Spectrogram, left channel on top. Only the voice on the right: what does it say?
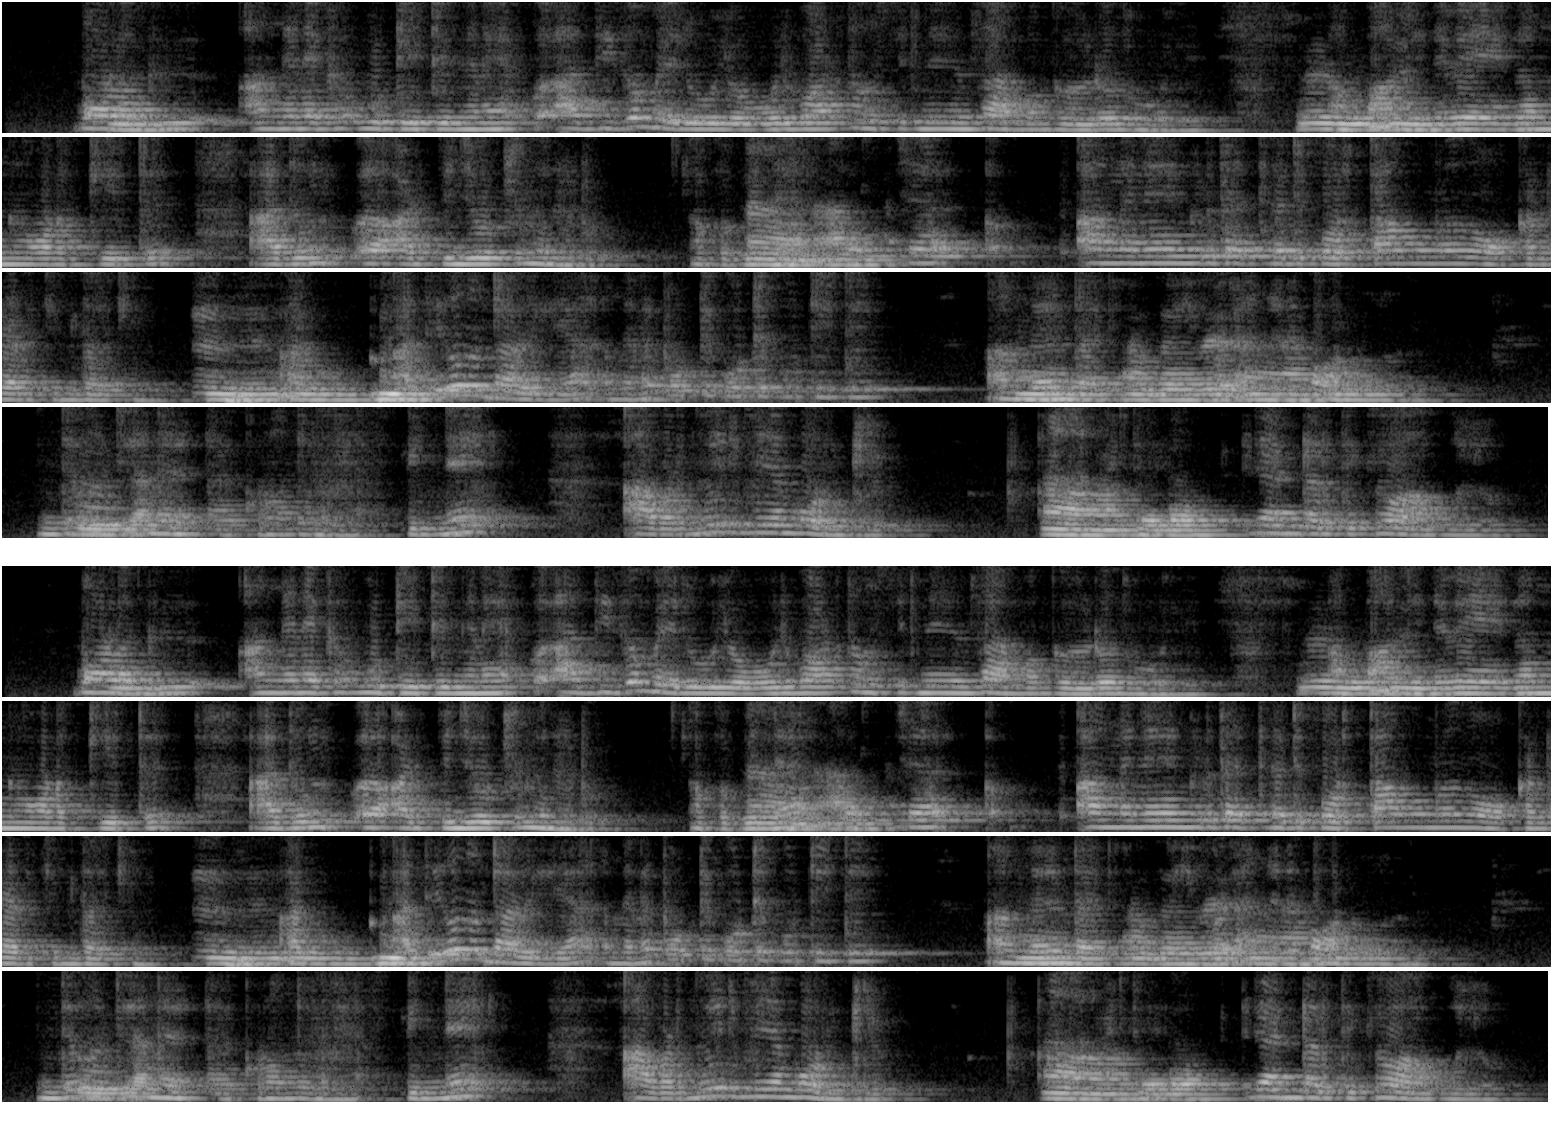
മുളക്
അങ്ങനെക്കെ ക്കെ കൂട്ടിയിട്ട് ഇങ്ങനെ അധികം വരൂലോ ഒരു ഒരുപാട് ദിവസം ഇരുന്നു കഴിഞ്ഞാല് സാമ്പം കേടന്ന് പോവൂല്ലേ
അപ്പൊ അതിന്റെ
വേഗംങ്ങ് ഉണക്കിയിട്ട് അതും അടുപ്പിൻ ചോട്ടിലിങ്ങനെ ഇടും അപ്പൊ പിന്നെ
കുറച്ച് അങ്ങനെ <unintelligible> ഇങ്ങട് തട്ടി തട്ടി പുറത്താവുമ്പോ മ്മള് നോക്കണ്ടെയടിക്കും തല
ആ
അധികം ഒന്നും ഇണ്ടാവില്യാ എന്നാല് കു കുട്ടെ കൂട്ടിട്ട് അങ്ങനെ
ഉണ്ടാക്കി വെക്കും
ഇവടെ
അങ്ങനെ കുറവാണ്
എന്റെ
വീട്ടില് അങ്ങനെ ഇണ്ടാക്കണന്നില്ല പിന്നെ അവിടെന്ന് വരുമ്പോ ഞാൻ കൊണ്ടരും അപ്പൊ
പിന്നെ
രണ്ടിടത്തേക്കും ആവൂല്ലോ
